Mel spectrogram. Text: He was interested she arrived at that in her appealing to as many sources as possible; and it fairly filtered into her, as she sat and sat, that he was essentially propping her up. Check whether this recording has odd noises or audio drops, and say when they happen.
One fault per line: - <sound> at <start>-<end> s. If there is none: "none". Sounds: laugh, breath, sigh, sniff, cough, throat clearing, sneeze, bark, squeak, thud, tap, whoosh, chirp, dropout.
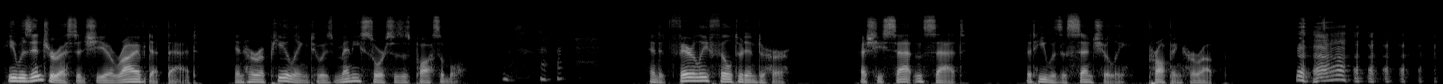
- laugh at 5.0-6.1 s
- laugh at 13.0-14.4 s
